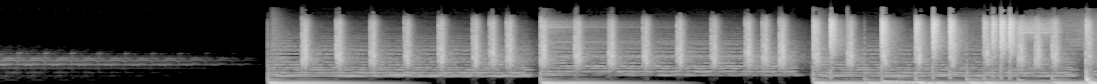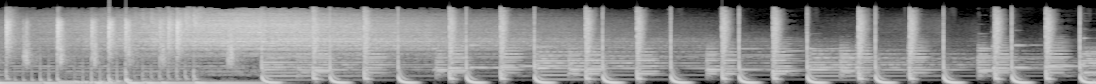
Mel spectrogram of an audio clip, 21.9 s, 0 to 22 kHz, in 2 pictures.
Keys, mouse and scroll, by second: 0.0-0.8 drag, 1.4 alt+scroll up 1, 3.6-4.5 alt+click, 4.6-5.2 alt+scroll up 1, 6.3 click, 9.9 click, 9.9 click, 12.9 click, 13.0 click, 18.5 scroll down 1, 19.1 scroll up 1, 20.3-21.9 drag.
